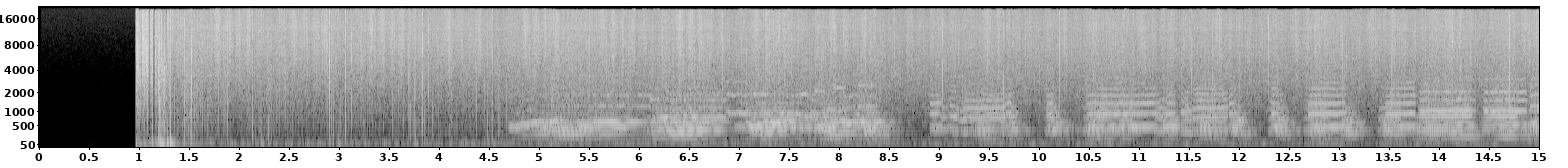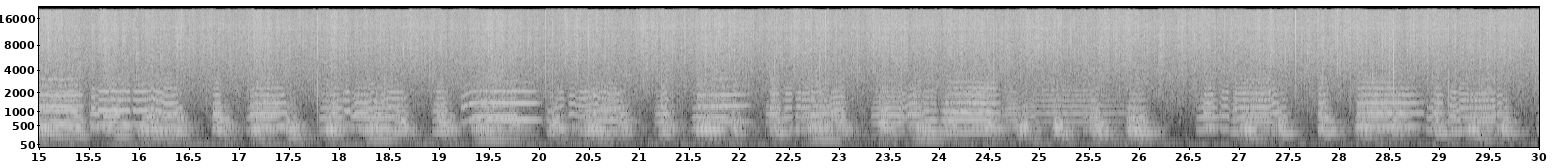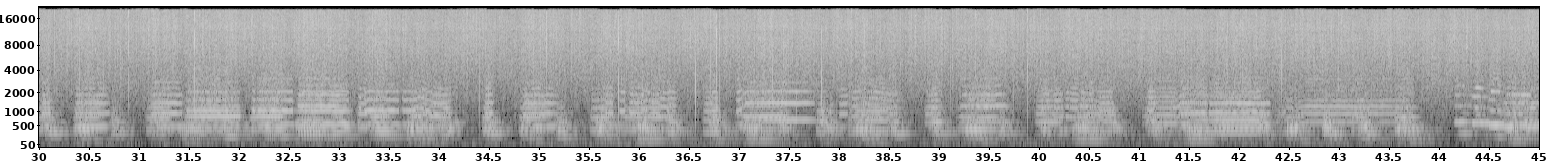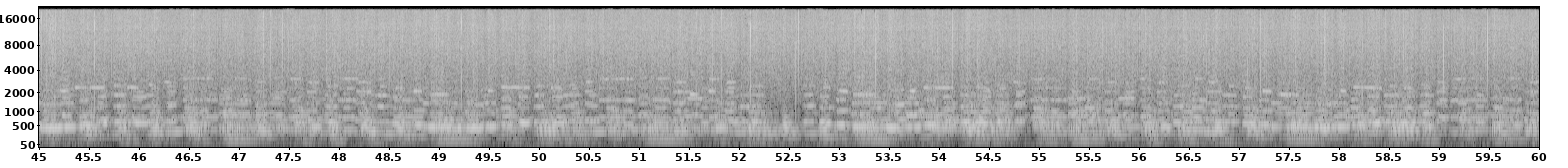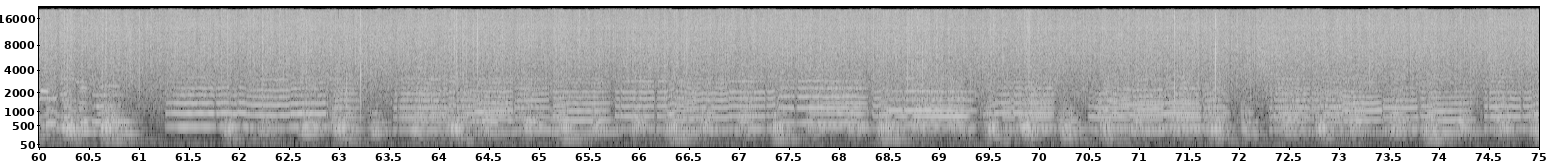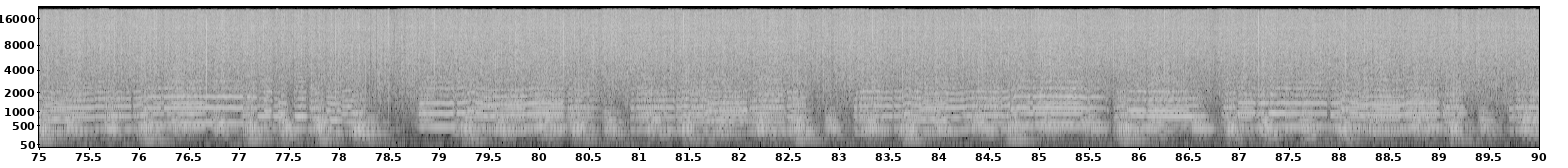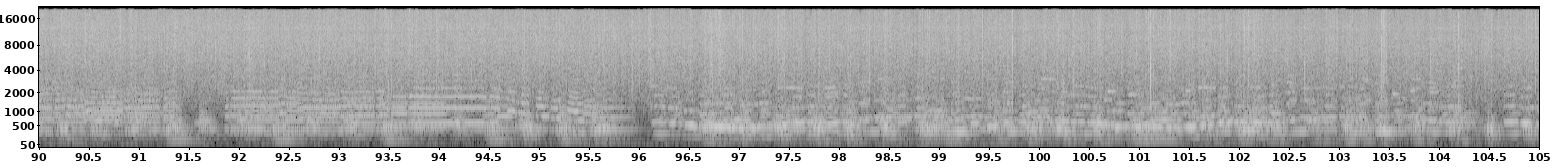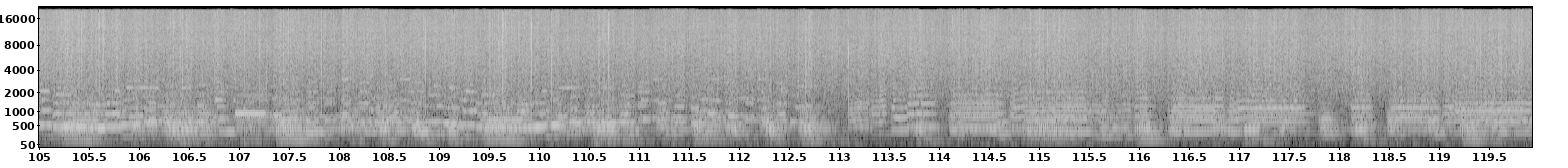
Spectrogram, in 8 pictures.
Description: Schellackplatte
Rauschen präsent
Kapelle Peuppus, München (Interpretation)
